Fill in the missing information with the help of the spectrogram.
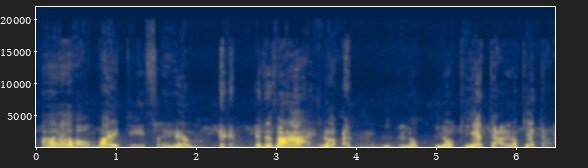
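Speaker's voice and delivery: high falsetto handmaiden voice, slowed and fawning; Loki as a maid. Acted. Loki posing as a bridesmaid flatters the giant king in falsetto. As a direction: put on a simpering high maid's voice. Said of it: "and Loki goes".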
